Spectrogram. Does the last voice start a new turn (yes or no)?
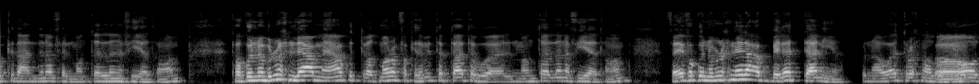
no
